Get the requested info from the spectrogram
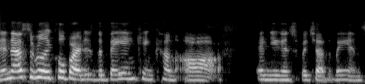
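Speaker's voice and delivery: normal talking voice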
